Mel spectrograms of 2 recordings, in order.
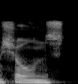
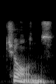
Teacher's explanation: the Cumbrian dialect hardened the sh sound to a ch, which is a classic example of consonantal shift.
